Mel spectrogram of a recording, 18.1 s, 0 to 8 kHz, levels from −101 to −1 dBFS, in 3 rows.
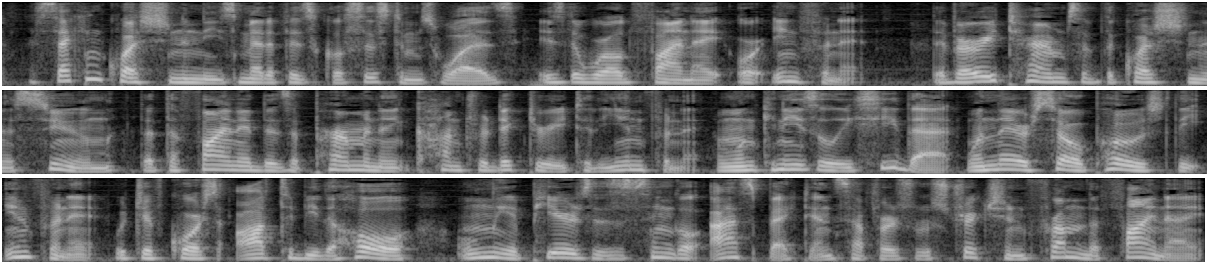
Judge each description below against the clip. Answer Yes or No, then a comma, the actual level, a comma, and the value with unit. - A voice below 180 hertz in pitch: Yes, medium, 140 Hz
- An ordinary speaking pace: No, fast, 215 wpm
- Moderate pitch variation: Yes, average, 3.9 semitones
